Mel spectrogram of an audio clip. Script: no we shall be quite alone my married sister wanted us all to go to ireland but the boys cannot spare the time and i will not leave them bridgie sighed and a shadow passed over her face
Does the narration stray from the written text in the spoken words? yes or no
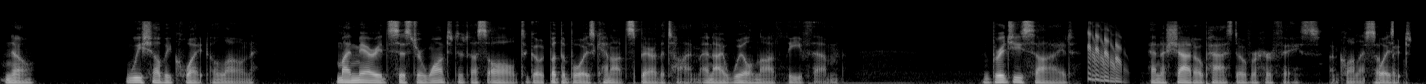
yes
